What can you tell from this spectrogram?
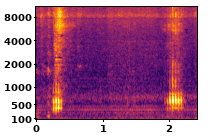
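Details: Excited male pet dog chattering his teeth, woodpecker-like: two short rattling bursts of fast clicks, about two seconds apart, with quiet room noise between.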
